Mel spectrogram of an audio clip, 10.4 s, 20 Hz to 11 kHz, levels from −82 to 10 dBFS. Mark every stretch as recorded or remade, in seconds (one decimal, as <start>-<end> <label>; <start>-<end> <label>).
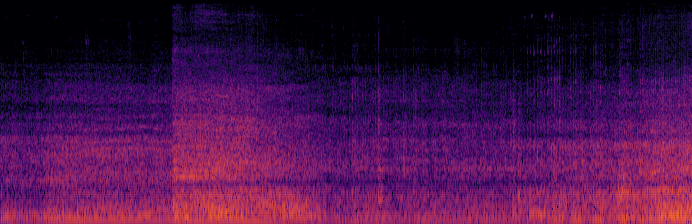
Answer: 0.0-5.7 recorded; 5.7-7.1 remade; 7.1-10.4 recorded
